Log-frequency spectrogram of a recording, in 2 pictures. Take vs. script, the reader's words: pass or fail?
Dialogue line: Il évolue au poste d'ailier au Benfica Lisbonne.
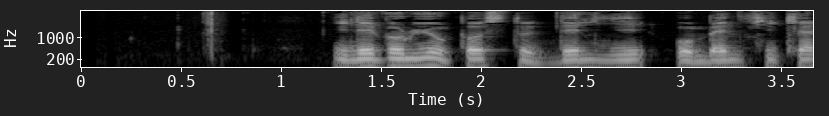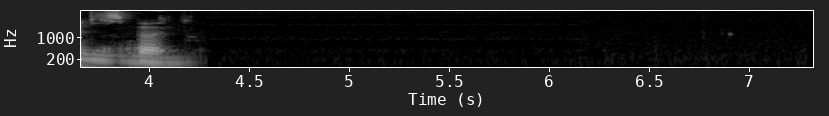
pass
